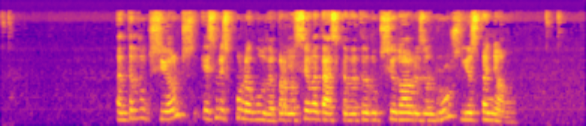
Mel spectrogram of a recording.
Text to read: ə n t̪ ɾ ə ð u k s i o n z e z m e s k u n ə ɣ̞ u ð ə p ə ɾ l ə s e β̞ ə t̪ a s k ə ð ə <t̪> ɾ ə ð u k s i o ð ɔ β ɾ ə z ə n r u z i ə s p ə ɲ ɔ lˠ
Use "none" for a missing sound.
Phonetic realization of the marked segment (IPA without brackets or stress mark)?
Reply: t̪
